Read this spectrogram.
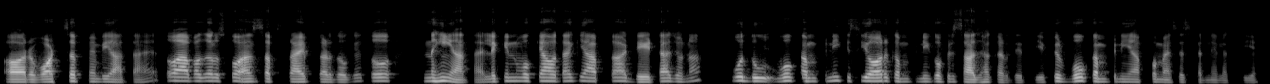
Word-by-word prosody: और 115 0 +7
व्हॉट्सऐप 125 +7 +3
में 135 -1 -6
भी 130 0 -4
आता 115 -1 -9
है, 115 - -14
तो - - -9
आप 165 -1 +7
अगर 160 0 0
उसको 160 +1 -4
अनसब्सक्राइब 130 -2 +2
कर 120 -1 -2
दोगे, 115 +7 -8
तो 160 +1 -2 0.3
नहीं 155 +1 +2
आता 105 0 0
है। 115 - -6
लेकिन 135 +6 -2
वो 160 - 0
क्या 160 0 +1
होता 155 0 +2
है 160 - -1
कि 165 +1 -7
आपका 150 - +1
डेटा 120 - +1
जो 140 -2 -7
ना, 160 +8 -10 0.3
वो 180 +1 +3
दू 155 -2 +1 0.2
वो 165 +4 +2
कंपनी 155 +3 -3
किसी 165 0 -5
और 155 +1 +7
कंपनी 135 -1 -6
को 140 - -2
फिर 130 0 -12
साझा 115 -2 +1
कर 105 -2 -9
देती 100 +2 -17
है, 110 - -10
फिर 150 - 0
वो 155 +4 +3
कंपनी 125 -2 -3
आपको 115 +2 -6
मैसेज 110 -1 -9
करने 100 -1 -17
लगती 95 +1 -22
है। 100 - -17
135 Hz, 225 wpm, -26 LUFS, 115-155 Hz, 0.3 s, और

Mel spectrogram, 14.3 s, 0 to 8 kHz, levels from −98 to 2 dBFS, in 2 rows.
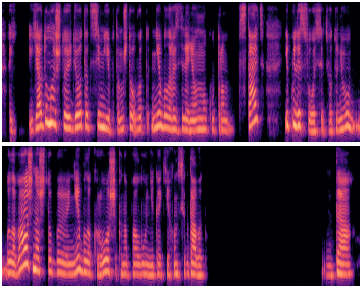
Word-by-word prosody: Е 175 - -6 0.3
я 220 +7 +1
думаю, 285 +1 +7
что 255 -3 0
идёт 230 +4 +1
от 215 -2 -3
семьи, 220 -3 +2
потому 170 +2 -8
что 205 +2 -2
вот 200 +3 -7
не 235 +3 +1
было 210 -3 +1
разделения. 175 -2 -1
Он 185 +2 -1
мог 185 -1 -5
утром 175 0 -8
встать 335 +10 0 0.4
и 250 - 0
пылесосить. 180 - 0
Вот 160 +2 -8
у - - -5
него, 200 +7 0
м, 210 +1 -3
было 205 -6 -1
важно, 260 - +6
чтобы 200 -5 -3
не 190 +9 +1
было 205 -5 0
крошек 205 +7 -1
на 175 -1 -6
полу 170 +1 -5
никаких. 160 0 -6
Он 175 - -2
всегда 180 0 -1
вот 160 -1 -4 2.3
Да. 175 +2 0
190 Hz, 150 wpm, -24 LUFS, 175-225 Hz, 2.3 s, думаю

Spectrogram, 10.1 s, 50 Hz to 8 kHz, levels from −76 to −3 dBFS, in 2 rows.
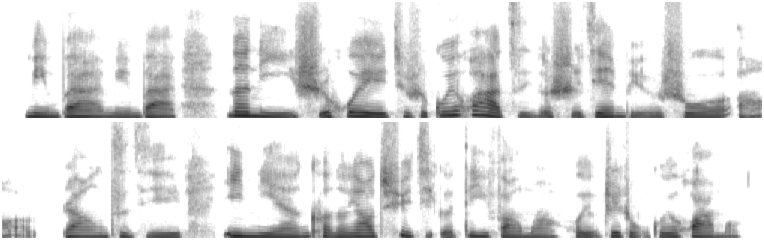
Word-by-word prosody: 明 200 -2 +2
白 210 -1 +3
明 195 -1 -3
白， 205 +1 +1 0.3
那 265 -1 +6
你 210 -4 +2
是 230 - 0
会 220 -3 +4
就 210 +2 -8
是 - - -4
规 270 +1 +3
划 280 -6 +5
自 200 - -8
己 105 - -5
的 - - -4
时 200 - -2
间， 205 +1 +2
比 215 - -6
如 205 -1 -6
说， 200 0 -2
呃， 250 +7 -9 0.2
让 215 -2 -2
自 205 -1 -4
己 195 +1 -4 0.2
1 240 - +5
年 200 -3 +1
可 220 0 -1
能 195 0 -1
要 215 +1 +2
去 250 +4 0
几 225 - -10
个 - - -5
地 235 -2 -1
方 200 -3 -2
吗？ 190 +1 -6
会 - - -3
有 - - -5
这 225 - 0
种 210 0 -6
规 205 -1 -2
划 205 0 +1
吗？ 210 0 -10
210 Hz, 245 characters per minute, -25 LUFS, 200-220 Hz, 0.3 s, 那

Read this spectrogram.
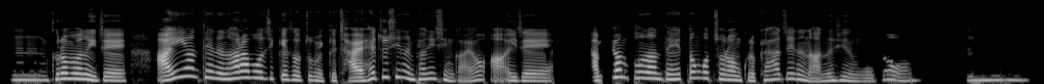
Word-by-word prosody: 음 205 -1 -2
그러면은 255 -1 +4
이제 180 -2 +1 0.3
아이한테는 305 - +4
할아버지께서 270 -8 +3
좀 190 0 -5
이렇게 165 0 -4
잘 165 +1 +4
해주시는 305 - -1
편이신가요? 225 -5 -3
아 - - -2
이제 165 -2 -1 0.4
남편분한테 275 - +1
했던 295 +4 -2
것처럼 235 -8 0
그렇게 175 +3 -4
하지는 235 -2 -2
않으시는 170 -1 -3
거죠? 180 +3 -7 0.5
음. 195 +1 -5
210 Hz, 335 characters per minute, -25 LUFS, 180-265 Hz, 0.5 s, 그러면은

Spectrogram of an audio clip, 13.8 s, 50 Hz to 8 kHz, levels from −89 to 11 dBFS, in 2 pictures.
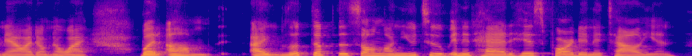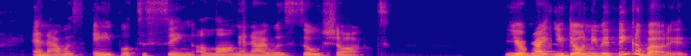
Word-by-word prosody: now, 145 0 0
I 140 - +1
don't 140 -1 -5
know 150 +3 -3
why, 135 -3 -1 0.5
but, 190 -1 +5
um, 165 -5 +1
eh, - - -21 0.3
I 185 0 +6
looked 180 - -1
up 250 0 +1
the 210 0 +4
song 210 -1 0
on 185 -1 0
YouTube, 210 -1 -2
and 185 0 +3
it 180 -1 0
had 180 -1 0
his 235 +5 -2
part 190 -6 +1
in 170 -2 -1
Italian, 155 -1 -3 0.5
and 170 -1 -1
I 145 - -4
was 145 0 -8
able 160 -1 -2
to 155 -1 -14
sing 150 +1 -6
along, 145 -1 -3
and 140 0 -3
I 135 +1 -1
was 135 +1 -6
so 140 0 -2
shocked. 140 -2 -8 1.2
You're 200 +2 +5
right, 245 +1 +4
you 205 +3 +2
don't 200 +2 +5
even 220 +1 +1
think 380 +8 0
about 400 - +4
it. - - -9
170 Hz, 180 wpm, -22 LUFS, 145-205 Hz, 1.2 s, I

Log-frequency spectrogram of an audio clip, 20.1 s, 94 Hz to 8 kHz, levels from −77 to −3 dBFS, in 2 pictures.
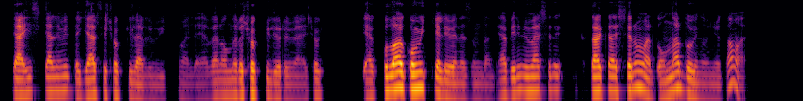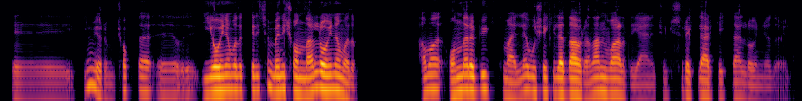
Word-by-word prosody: Ya, 125 -1 +5
hiç 130 +3 -8
gelmedi 140 +1 -5
de 115 - -6
gelse 120 +1 -2
çok 115 0 -6
gülerdim 100 -3 -8
büyük 95 -1 -20
ihtimalle, 100 +1 -22
ya. 100 +1 -19
Ben 115 - -8
onlara 115 0 -4
çok 120 0 -1
gülüyorum, 105 -4 -9
ya 100 0 -15
çok. 120 +2 -9 0.5
Ya, 115 - -5
kulağa 155 +8 +7
komik 160 +1 +5
geliyor 115 -6 0
en 105 - -7
azından. 100 -1 -16
Ya, 120 +1 -8
benim 140 +3 -4
üniversitede 145 +1 -4 0.2
kız - - -37
arkadaşlarım 145 +3 +2
vardı 125 -7 -2
onlar 150 +9 -2
da 130 - 0
oyun 110 -3 -4
oynuyordu 100 -1 -16
ama, 205 +4 -6 0.9
eee, 105 0 -15
bilmiyorum 125 - -5
çok 145 +3 -10
da, 135 -2 -4
eee, 120 0 -12 0.3
iyi 125 +3 0
oynamadıkları 145 0 +4
için 155 +2 -5
ben 145 0 +4
hiç 150 - -3
onlarla 140 +4 +4
oynamadım. 145 -11 +4 0.8
Ama 150 +4 -2
onlara 140 +4 +4
büyük 155 -1 -2
ihtimalle 125 +1 -4
bu 140 - -2
şekilde 130 -2 +1
davranan 125 +2 +3
vardı, 125 -6 0
yani. 95 0 -13
Çünkü 115 +1 -22
sürekli 120 -1 -7
erkeklerle 110 -2 -6
oynuyordu 90 -2 -15
öyle. - - -27
125 Hz, 175 wpm, -25 LUFS, 105-145 Hz, 0.9 s, kulağa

